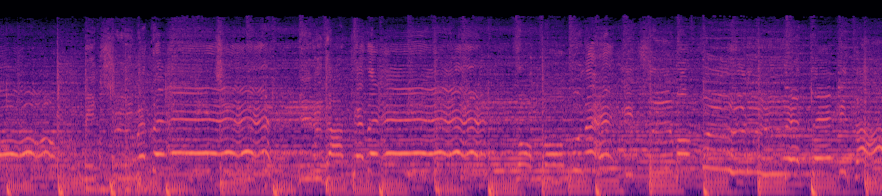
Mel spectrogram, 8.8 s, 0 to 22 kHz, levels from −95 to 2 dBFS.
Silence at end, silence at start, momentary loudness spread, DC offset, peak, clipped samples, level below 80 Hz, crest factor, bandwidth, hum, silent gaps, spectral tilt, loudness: 0 s; 0 s; 4 LU; under 0.1%; -18 dBFS; under 0.1%; -44 dBFS; 12 dB; 16.5 kHz; none; none; -3.5 dB/octave; -29 LUFS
